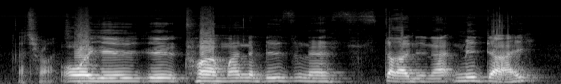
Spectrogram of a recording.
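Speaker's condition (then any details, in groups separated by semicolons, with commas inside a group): Cerebral palsy; speech impediment, noticeable voice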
